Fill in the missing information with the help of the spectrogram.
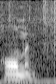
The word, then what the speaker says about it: Holman: Holnam? Holnam? No. – Oh, I was looking at the Holman Christian Standard Bible. Holman. I can never say that right. Holnam is something else.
